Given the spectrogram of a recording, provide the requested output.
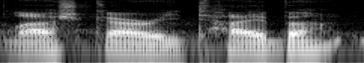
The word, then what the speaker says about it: Lashkar-e-Taiba: I want to talk a little bit about Lashkar-e-Taiba. Am I pronouncing that right?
